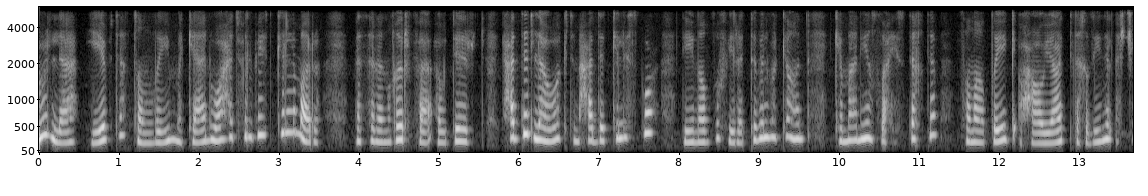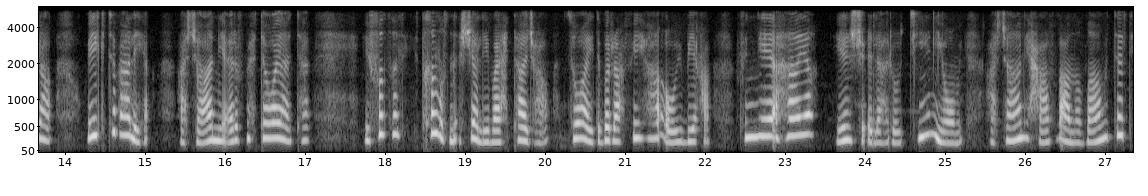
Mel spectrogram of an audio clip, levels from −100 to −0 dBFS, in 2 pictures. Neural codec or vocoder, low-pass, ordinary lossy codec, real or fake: none; 5.4 kHz; none; real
